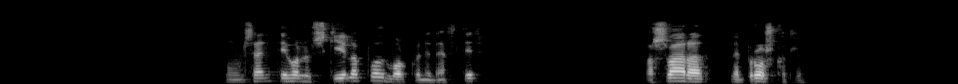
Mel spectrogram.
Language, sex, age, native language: Icelandic, male, 30-39, Icelandic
